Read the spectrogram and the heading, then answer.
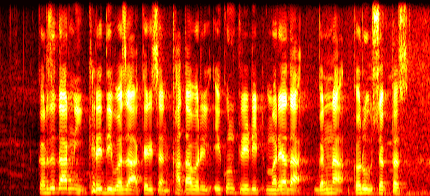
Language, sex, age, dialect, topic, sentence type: Marathi, male, 18-24, Northern Konkan, banking, statement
